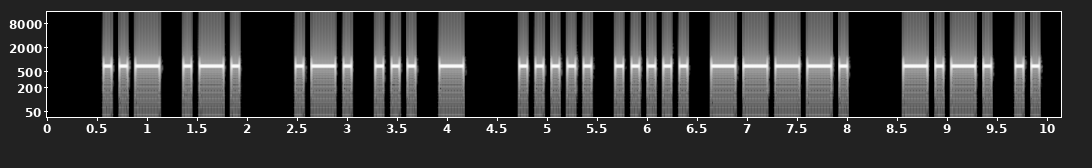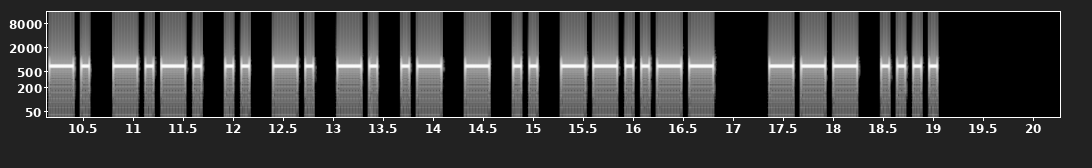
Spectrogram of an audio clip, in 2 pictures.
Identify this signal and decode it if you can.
Morse code, heard as a keyed tone, about 15 wpm, 700 Hz. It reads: UR RST 559 CINCINNATI, OH
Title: Practice QSO - Exchange 1 - Beginning - 15wpm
